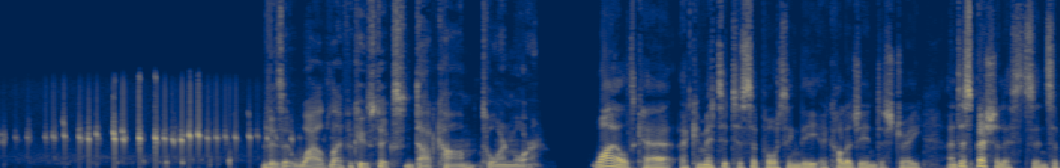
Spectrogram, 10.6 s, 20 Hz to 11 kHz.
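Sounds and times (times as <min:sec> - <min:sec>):
barbastelle bat calls recorded at a great barn: 0:00.0 - 0:03.2
speech: 0:02.6 - 0:10.5.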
